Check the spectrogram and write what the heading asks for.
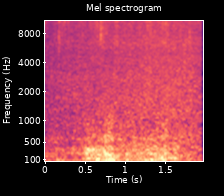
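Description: Heavy rain pours in a steady, dense hiss while a deep roll of thunder rumbles through the middle, filling the short stretch without any voices.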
